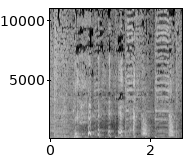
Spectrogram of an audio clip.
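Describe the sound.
A dog gives a quick, irregular run of short barks and yips, several sharp bursts packed close together over a steady low background.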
